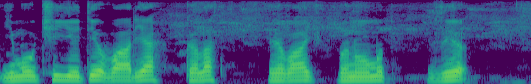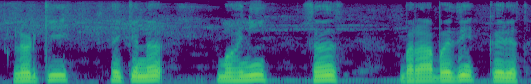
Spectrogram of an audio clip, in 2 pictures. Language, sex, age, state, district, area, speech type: Kashmiri, male, 18-30, Jammu and Kashmir, Shopian, rural, spontaneous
